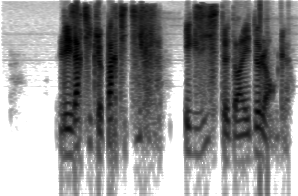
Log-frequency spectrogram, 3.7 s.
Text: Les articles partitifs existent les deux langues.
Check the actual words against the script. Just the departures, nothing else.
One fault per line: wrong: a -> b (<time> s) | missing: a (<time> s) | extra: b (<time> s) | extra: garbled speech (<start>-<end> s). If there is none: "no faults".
extra: dans (2.8 s)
